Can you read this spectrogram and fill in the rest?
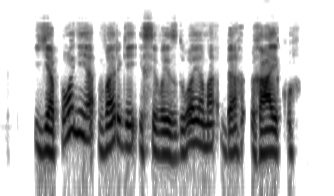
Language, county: Lithuanian, Utena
